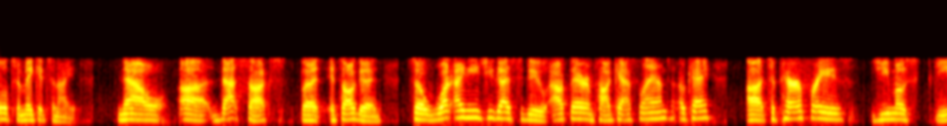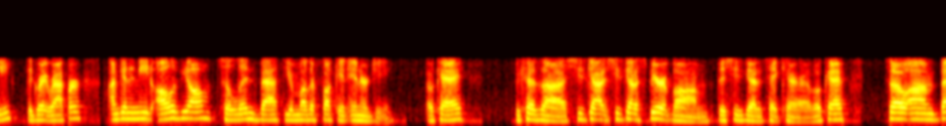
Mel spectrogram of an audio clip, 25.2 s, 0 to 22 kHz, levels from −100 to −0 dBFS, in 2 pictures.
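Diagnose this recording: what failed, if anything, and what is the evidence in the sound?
Tandem speech coding at the codec stage, throughout the speech. Nothing is heard above 3.8 kHz. The sound is rough, muffled and warbly. It points to a CVSD link, then G.711, then a low-rate G.729A coder. That final coder re-encodes speech already degraded by CVSD.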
